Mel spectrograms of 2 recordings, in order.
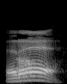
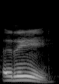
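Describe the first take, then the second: First: The vowel after r sits between a and e. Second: The vowel after r leans strongly toward ee. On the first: "ولو انا هقلل راء" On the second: "ولو انا هعمل امالة كبرى ري"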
